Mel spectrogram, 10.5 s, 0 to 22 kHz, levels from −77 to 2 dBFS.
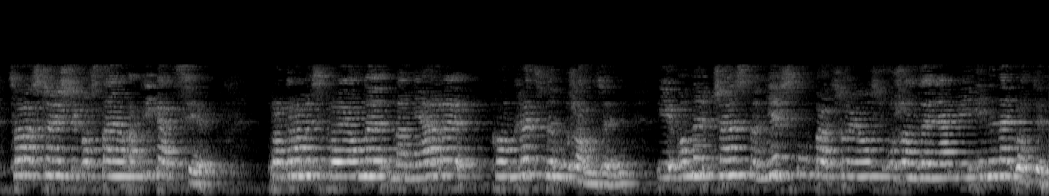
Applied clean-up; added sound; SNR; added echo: none; none; none; reverberation time 0.6 s.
